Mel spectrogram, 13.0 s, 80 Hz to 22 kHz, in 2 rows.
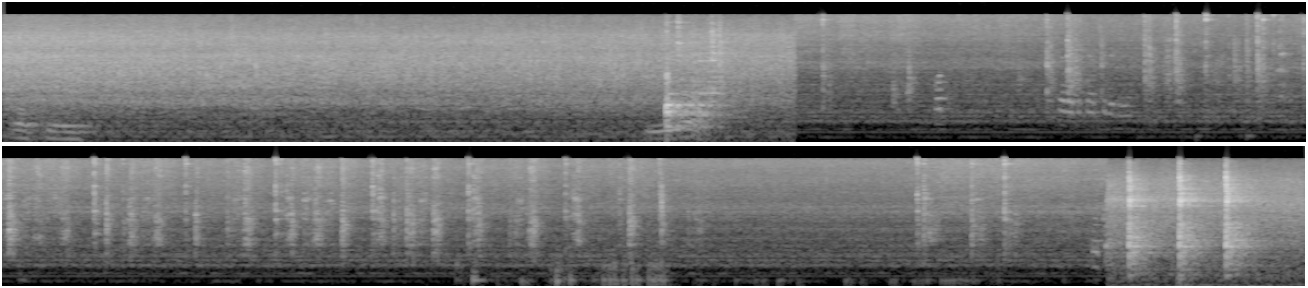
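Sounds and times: vegetables sizzling in a pan: 0:00.0 - 0:13.0
spatula scraping the pan: 0:04.5 - 0:10.2.

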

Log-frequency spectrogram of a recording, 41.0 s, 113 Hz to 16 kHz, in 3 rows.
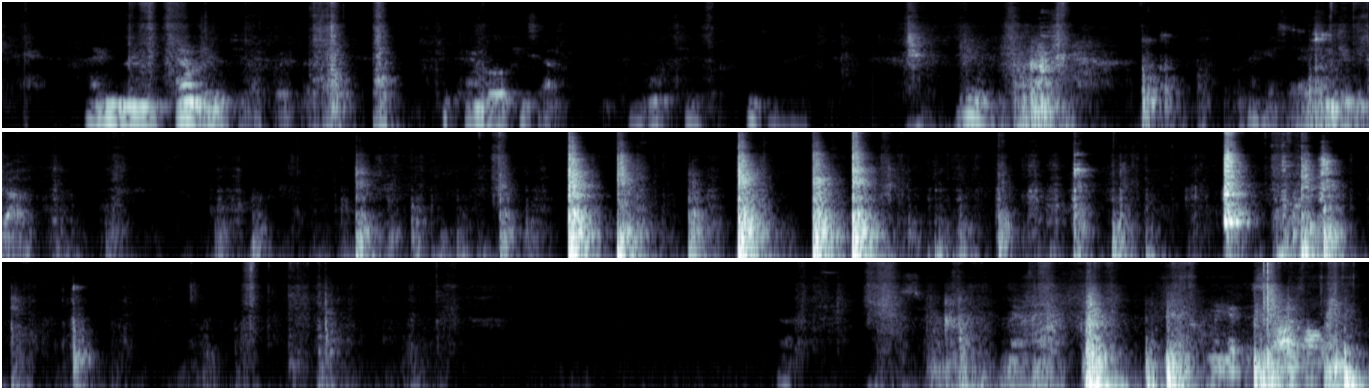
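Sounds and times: hammer knocking on wooden boards: 0:19.3 - 0:22.8.

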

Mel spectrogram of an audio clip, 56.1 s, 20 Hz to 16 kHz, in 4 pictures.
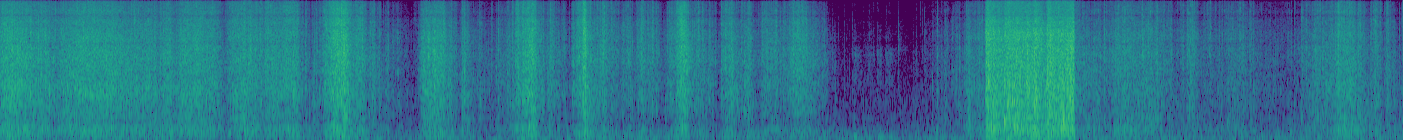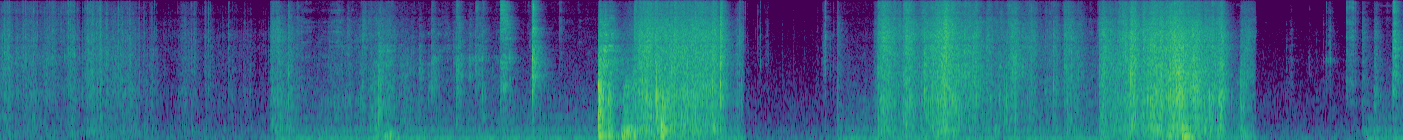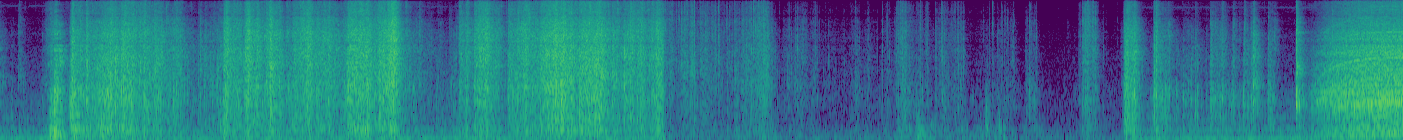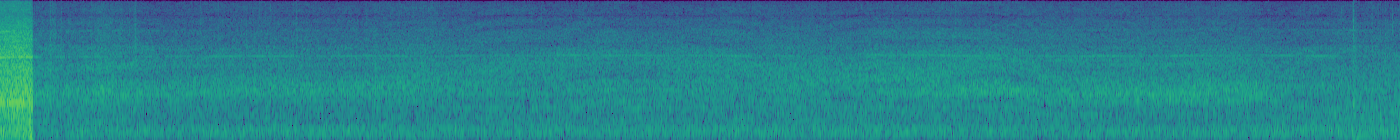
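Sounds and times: cellophane crinkling: 0:00.0 - 0:19.3, 0:20.4 - 0:26.6, 0:27.4 - 0:41.4
hair dryer blowing: 0:41.0 - 0:56.0.

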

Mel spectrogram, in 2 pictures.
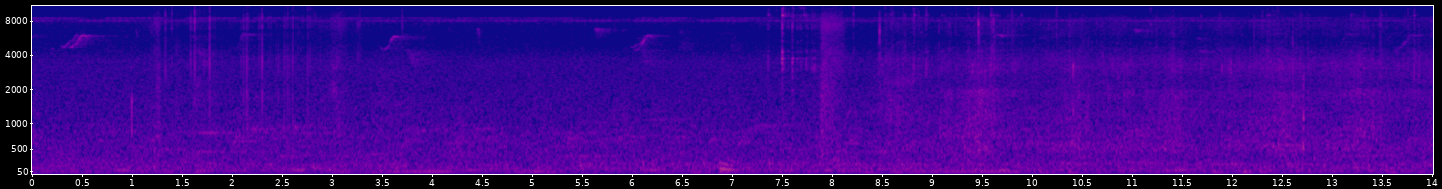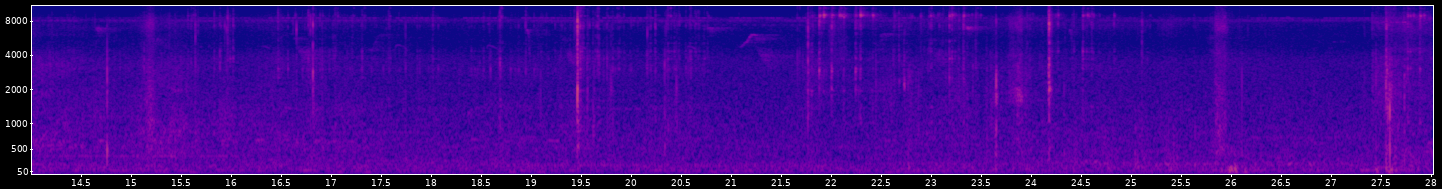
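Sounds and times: fishing reel clicks and rustles: 0:07.4 - 0:25.3, 0:27.4 - 0:28.0.

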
